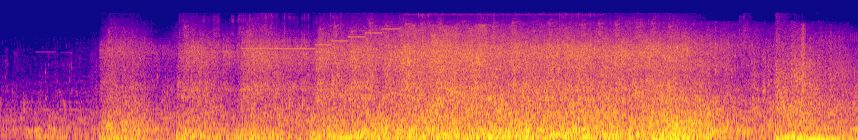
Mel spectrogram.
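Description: A crackling energy blast roars loudly.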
